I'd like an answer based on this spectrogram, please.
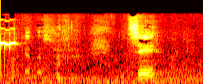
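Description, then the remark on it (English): A cell phone rings with short electronic tones, a high chirp at the start and a brighter warbling tone later, on the dock of the Los Cristianos ferry port on the island of Tenerife, set against a busy background of murmuring voices and ambient noise. “He's discussing the surge of migrants when his cell phone rings.”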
